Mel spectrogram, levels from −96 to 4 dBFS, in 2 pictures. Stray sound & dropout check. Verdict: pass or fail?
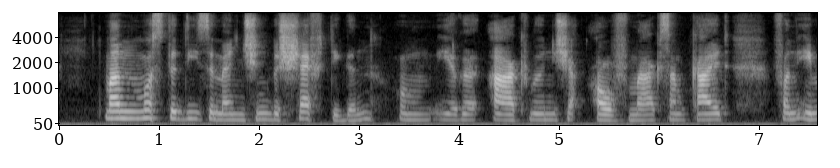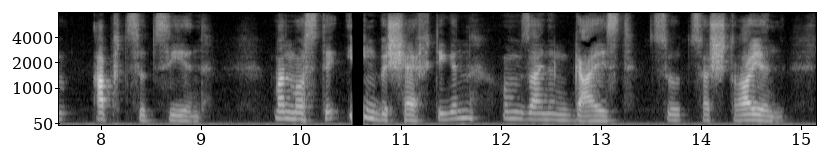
fail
